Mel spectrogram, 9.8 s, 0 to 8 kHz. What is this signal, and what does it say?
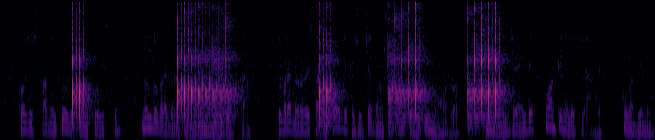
Pulse dialling, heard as clicks on a phone line, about 10 pulses a second, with speech in Italian. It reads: 2 8 2 5 5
